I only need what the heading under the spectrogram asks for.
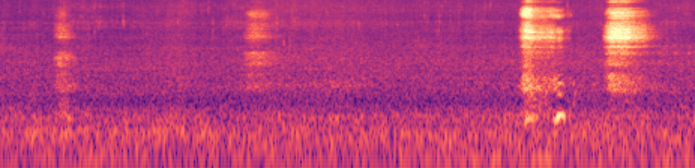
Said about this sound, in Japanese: ここならバッチリ関門海峡線沿線の音ですよね。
